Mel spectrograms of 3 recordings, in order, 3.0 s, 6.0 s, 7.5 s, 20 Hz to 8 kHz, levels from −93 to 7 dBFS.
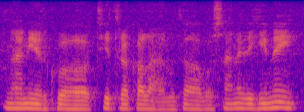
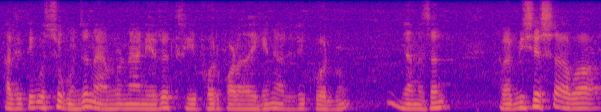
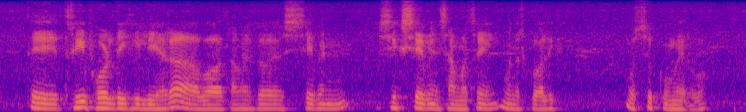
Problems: none marked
